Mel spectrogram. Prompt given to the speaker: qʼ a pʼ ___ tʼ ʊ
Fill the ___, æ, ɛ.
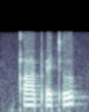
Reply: ɛ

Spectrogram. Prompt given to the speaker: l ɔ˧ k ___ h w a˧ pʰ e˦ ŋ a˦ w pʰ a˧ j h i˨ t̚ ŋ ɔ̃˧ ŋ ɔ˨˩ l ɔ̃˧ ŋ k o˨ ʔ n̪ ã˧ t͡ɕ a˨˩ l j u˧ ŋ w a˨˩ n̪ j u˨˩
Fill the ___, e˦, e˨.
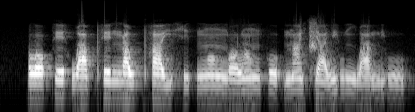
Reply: e˦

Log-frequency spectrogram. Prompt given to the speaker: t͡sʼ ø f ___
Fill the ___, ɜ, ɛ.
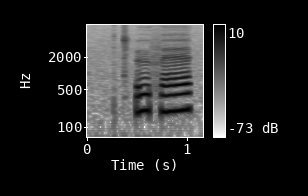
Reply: ɛ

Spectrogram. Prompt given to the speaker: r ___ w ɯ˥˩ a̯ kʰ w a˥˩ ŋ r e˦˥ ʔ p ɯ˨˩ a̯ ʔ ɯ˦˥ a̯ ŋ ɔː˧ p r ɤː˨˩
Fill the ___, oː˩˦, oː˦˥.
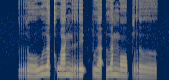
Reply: oː˩˦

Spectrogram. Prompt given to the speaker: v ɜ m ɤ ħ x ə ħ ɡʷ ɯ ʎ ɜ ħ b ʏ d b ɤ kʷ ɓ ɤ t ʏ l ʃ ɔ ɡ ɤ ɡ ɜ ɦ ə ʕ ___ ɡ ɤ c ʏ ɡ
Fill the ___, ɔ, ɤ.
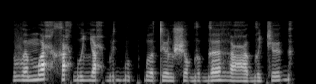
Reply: ɤ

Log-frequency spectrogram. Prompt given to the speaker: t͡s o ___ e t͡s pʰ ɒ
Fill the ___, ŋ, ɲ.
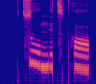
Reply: ŋ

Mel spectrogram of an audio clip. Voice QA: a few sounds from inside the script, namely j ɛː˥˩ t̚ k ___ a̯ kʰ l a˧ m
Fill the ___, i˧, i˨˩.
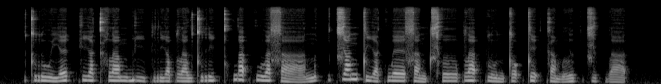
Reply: i˧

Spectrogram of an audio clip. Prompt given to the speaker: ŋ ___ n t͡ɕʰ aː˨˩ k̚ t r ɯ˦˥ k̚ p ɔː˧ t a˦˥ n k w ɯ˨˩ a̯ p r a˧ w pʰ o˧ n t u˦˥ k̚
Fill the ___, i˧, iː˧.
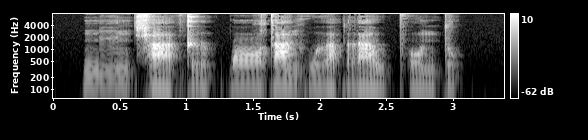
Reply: iː˧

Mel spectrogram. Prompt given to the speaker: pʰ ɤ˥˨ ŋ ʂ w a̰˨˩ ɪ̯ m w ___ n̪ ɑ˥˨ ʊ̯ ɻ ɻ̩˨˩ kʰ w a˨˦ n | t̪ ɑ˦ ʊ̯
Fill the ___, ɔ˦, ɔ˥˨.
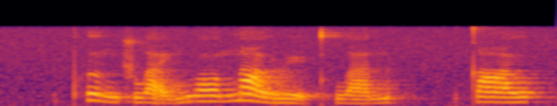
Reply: ɔ˦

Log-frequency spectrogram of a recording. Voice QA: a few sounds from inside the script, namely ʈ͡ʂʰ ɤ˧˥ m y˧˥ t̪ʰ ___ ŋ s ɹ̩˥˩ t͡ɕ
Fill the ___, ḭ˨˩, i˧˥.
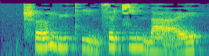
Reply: ḭ˨˩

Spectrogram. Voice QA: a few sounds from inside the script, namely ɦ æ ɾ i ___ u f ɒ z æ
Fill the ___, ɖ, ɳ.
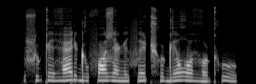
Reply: ɖ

